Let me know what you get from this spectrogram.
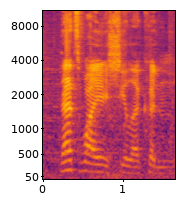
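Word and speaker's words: Ciri: seeing your name being pronounced Sheila it is pronounced Sheila there's a little accent over the I it's not si la it's like an SI SSI accent and I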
